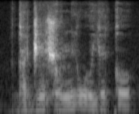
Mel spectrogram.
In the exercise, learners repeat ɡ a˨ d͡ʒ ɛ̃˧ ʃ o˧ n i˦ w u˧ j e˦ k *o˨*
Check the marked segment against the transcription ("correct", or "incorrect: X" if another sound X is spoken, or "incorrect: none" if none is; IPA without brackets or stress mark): incorrect: o˦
